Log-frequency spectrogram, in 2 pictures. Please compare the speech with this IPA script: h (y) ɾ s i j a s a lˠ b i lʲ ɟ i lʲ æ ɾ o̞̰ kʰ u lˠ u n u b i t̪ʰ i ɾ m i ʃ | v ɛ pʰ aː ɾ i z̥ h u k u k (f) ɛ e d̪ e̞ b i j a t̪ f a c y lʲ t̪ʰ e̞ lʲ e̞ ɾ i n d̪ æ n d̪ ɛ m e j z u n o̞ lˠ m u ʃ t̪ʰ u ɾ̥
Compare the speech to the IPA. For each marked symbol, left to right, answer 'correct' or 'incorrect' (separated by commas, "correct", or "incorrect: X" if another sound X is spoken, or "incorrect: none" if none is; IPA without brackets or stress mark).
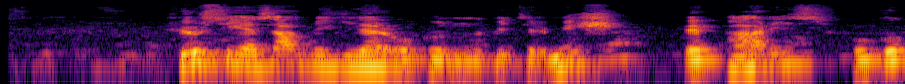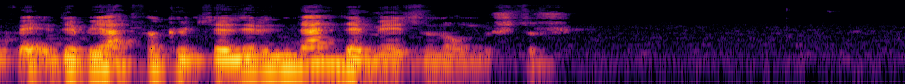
correct, incorrect: v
